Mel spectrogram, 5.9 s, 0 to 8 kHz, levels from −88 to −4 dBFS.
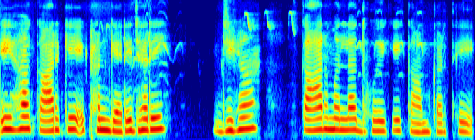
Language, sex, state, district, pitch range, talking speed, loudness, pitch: Chhattisgarhi, female, Chhattisgarh, Rajnandgaon, 205-245 Hz, 160 wpm, -17 LUFS, 225 Hz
